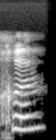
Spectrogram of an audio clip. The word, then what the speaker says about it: 很: Wo hen. Oh, pardon. Si je vous défais le truc, ça va pas le faire. Wo hen. Non, c'est quoi hen? Troisième ton.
